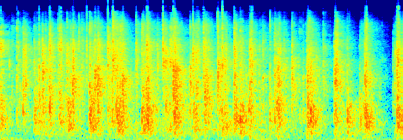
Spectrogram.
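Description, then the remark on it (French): A group of young children at the Paul Langevin school radio applauds two first-grade (CP) pupils playing the Bubble Game, with dense, uneven clapping that continues steadily throughout, fairly loud with no voices. “On peut les applaudir.”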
